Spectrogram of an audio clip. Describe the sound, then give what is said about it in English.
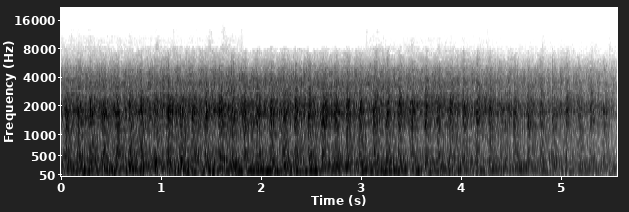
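A steady, dense rumble of a train rolling along rails, with a faint rhythmic clatter running through it, loud and continuous before easing off slightly at the end. No one speaks. “By the time we reached Oakland and left the train, I knew I was licked.”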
